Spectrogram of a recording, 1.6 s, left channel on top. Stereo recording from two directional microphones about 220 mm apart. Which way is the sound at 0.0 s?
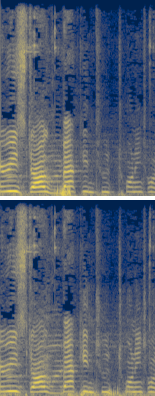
45° left (ahead or behind).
